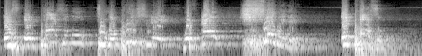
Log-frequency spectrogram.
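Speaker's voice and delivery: slow, loud preaching cadence, each word driven home. Acted. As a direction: hammer the truth to the congregation. Preaching at full force.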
